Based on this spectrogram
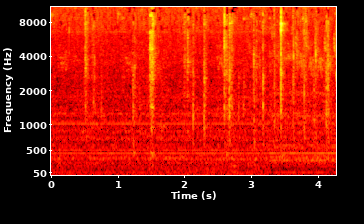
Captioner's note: keyboard clacking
